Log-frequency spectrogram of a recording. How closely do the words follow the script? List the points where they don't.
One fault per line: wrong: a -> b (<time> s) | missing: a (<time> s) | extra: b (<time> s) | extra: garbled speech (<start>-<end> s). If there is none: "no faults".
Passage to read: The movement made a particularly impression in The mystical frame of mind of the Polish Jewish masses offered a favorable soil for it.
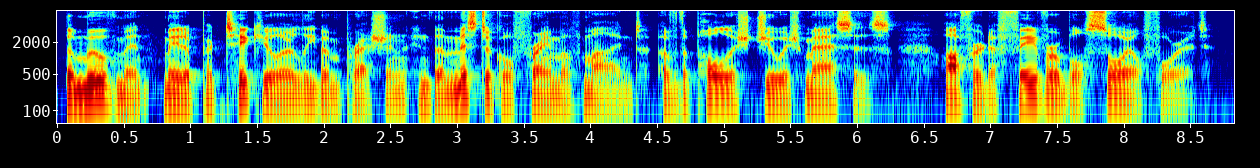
no faults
